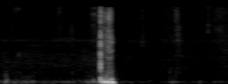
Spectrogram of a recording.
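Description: A hand knocks on a metal bumper with a sharp clank.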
